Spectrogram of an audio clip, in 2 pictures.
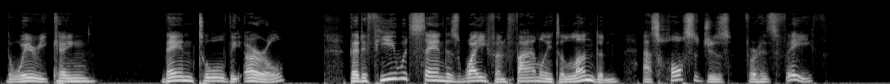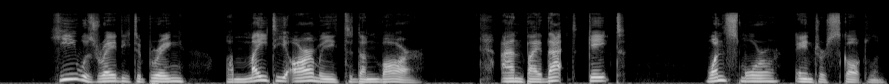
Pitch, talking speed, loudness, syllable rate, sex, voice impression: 140 Hz, 140 wpm, -18 LUFS, 4.1 syllables/s, male, masculine, adult-like, slightly clear, friendly, slightly unique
